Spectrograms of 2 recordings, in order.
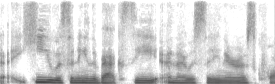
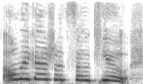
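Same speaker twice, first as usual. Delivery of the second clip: very high, louder cooing gush; delighted gush; 5 dB louder than usual. Retold or imitated. Mother watching her daughter play in the rain, gushing. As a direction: squeal over something adorable.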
